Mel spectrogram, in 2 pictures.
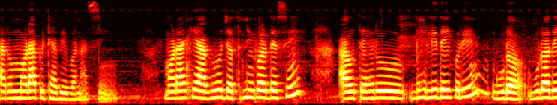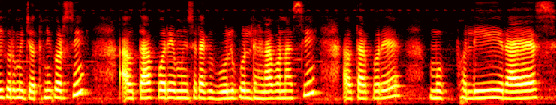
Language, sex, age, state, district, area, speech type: Odia, female, 30-45, Odisha, Bargarh, urban, spontaneous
